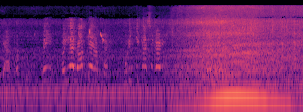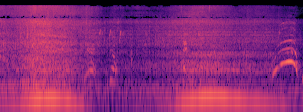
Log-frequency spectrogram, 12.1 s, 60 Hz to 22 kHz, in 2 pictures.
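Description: Mahindra Thar engine idling, then revved hard three times as the 4x4 pulls up a muddy grass slope; each surge rises and falls in pitch, the first the loudest.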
